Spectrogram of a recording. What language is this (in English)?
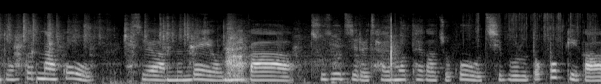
Korean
